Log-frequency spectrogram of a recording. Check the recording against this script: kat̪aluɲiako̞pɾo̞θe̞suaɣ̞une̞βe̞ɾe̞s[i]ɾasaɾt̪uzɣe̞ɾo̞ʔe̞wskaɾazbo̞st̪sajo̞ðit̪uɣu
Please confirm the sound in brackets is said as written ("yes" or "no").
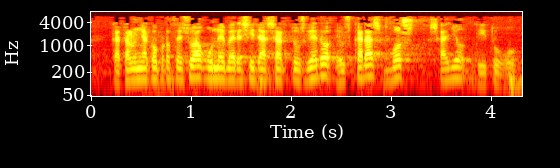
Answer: yes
